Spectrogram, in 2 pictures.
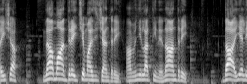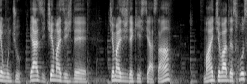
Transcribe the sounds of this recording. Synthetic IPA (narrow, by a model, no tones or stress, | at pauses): ait͡ʃʲa | namaːnd̪ɾe̞jt͡ʃe̞majzit͡ʃeand̪ɾe̞̰jamve̞nit̪lat̪ine̞naːnd̪ɾe̞̰j | d̪aje̞lje̞unt͡ʃṵjazit͡ʃe̞majzit͡ʃʲd̪e̞ | t͡ʃe̞majzit͡ʃʲd̪e̞kʲe̞st̪ijḛa̰st̪a̰ | majt͡ʃe̞vad̪espus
